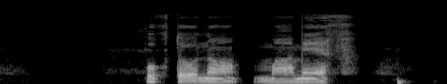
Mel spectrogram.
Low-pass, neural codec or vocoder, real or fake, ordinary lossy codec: 10.8 kHz; none; real; MP3, 48 kbps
